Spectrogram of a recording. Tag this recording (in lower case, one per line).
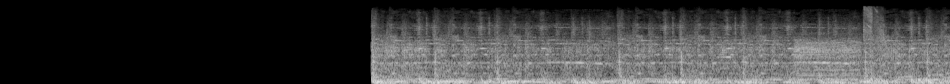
music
